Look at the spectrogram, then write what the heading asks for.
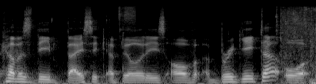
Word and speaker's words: Brigitte: like whatever you prefer not actually a hundred percent how you're supposed to pronounce that name daddy Jeff in the overwatch the overwatch introduction video basically called her Vegeta so I'm gonna call her Bridget there's pre-k that sounds it's a Swedish name it's not something that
